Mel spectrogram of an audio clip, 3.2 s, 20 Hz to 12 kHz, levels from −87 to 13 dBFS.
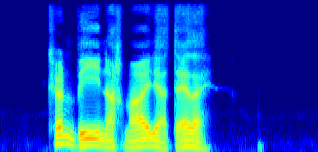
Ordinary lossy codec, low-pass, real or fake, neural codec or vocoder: Opus, 64 kbps; 10.8 kHz; fake; codec, 24 kHz, 0.9 kbps, WavTokenizer, large speech release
